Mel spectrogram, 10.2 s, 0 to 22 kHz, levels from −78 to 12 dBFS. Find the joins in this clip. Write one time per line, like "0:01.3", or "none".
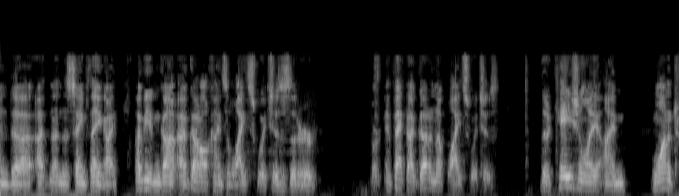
0:01.9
